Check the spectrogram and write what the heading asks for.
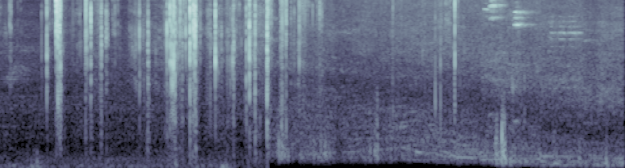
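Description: Plastic shrink-wrap on an iPhone box being torn open by its pull tabs: a quick run of crackling and crinkling over the first few seconds, then quieter handling of the box.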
